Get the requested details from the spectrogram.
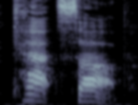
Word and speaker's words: catsup: The more I'm looking, it is pronounced catsup. It is not pronounced ketchup. If you spell it catsup, it's pronounced catsup.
